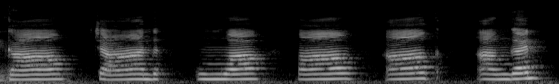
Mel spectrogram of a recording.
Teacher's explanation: बोलते समय जो आवाज़ है वो मुंह और नाक दोनों से निकलती है, इसीलिए अनुनासिक कहा जाता है।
